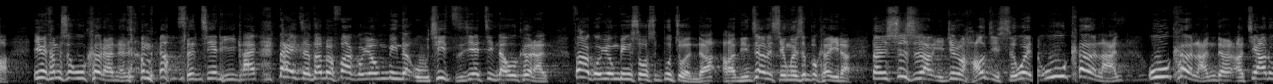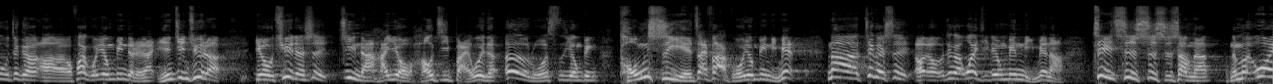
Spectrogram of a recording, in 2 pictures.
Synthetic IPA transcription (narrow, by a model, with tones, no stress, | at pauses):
i˥nwe˥˩ɪa˥mə˨nʂ̩˥˩u˥kʰɤ˥˩la˧˦nd̪ə˧t̪ʰa˥˩mə˨jɑ˥˩ʊʈ͡ʂʰə˧˦nt͡ɕjɛ˥li˧˥kʰa˥ɪt̪a˥˩ɪʈ͡ʂə˨˩t̪ʰa˥mə˨nfa˥˩kwɔ˧˥jʊ˥ŋpi˥ŋd̪ə˨ʔu˨˩t͡ɕʰi˥˩ʈ͡ʂɻ̩˧˥t͡ɕjɛ˥t͡ɕi˥˧nt̪ɑ˥˧u˥kʰɤ˥˩la˧˦n | fa˥˩kwɔ˧˥jʊ˥ŋpi˥ŋʂwɔ˥ʂɻ̩˥˧pu˥˩ʈ͡ʂwə˨˩nd̪ə˦ə˨ni˨˩ʈ͡ʂɤ˥˧jɑ˥˩ŋd̪ə˩ɕi˧˥ŋwe˧ɪʂɻ̩˥˩p̬u˥˩kʰɤ˧˦i˨˩lə˦t̪a˥˧nʂʂɻ̩˥˩ʂ̬ɻ̩˧˥ʂɑ˥˩ŋjɛ˨˩t͡ɕjo˥˧jxɑ˧˥ʊt͡ɕi˨˩ʂɻ̩˧˥we˥˩ɪd̪ə˩u˥kʰɤ˥˩la˧˦n | u˥kʰɤ˥˩la˧˦nd̪ə˧ə˧˩t͡ɕja˥lu˥˧ʈ͡ʂɤ˥˩ɡə˩ə˧fa˥˩kwɔ˧˥jʊ˥ŋpi˥ŋd̪ə˨ɻə˧˦nɐ˨˩i˨˩t͡ɕi˥ŋt͡ɕi˥˧nt͡ɕʰy˥˩lə˩ | jo˨˩ʊt͡ɕʰy˥˩d̪ə˨ʂɻ̩˥˩t͡ɕi˥˩ŋɻa˧˥nxa˧˥ɪjo˨˩ʊxɑ˧˥ʊt͡ɕi˧˥pa˨˩ɪwe˥˩ɪd̪ə˩ə˥˩lwɔ˧˥sɹ̩˥jʊ˥ŋpi˥ŋ | t̪ʰo˧˥ŋʂɻ̩˧˥jɛ˨˩t͡sa˥˧ɪfa˥˩kwɔ˧˥jʊ˥˧ŋpi˥ŋli˨˩mjɛ˥˨˩nna˥˩ʈ͡ʂɤ˥˩ɡə˩ʂɻ̩˥˩ə˨˧ʈ͡ʂɡə˩wa˥˩ɪt͡ɕi˧˥d̪ə˧jʊ˥ŋpi˥ŋlḭ˨˩mjɛ˥˩nɐ̰˨˩ | ʈ͡ʂɤ˥˧i˧˥t͡s̩ʰ˥˧ʂɻ̩˥˩ʂɻ̩˧˥ʂ̬ɑ˥˩ŋnə˩na˥˩mə˩w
